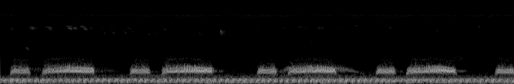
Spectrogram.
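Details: Mersik-style call of a Spotted dove: each short coo is followed by a longer rounded coo, repeated steadily about once per second, with a continuous low hum behind.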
